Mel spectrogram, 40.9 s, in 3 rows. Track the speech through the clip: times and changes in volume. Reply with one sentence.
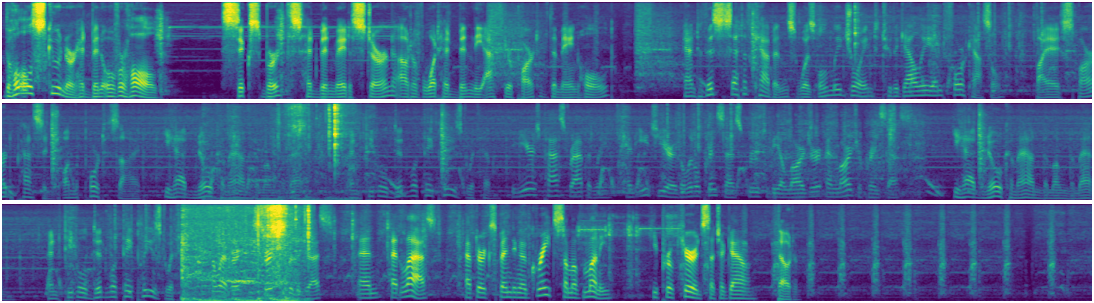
You can hear the speech briefly from 0.0 to 2.0 s; from 2.8 to 7.7 s, getting quieter; and from 8.5 to 37.2 s, getting quieter then louder.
